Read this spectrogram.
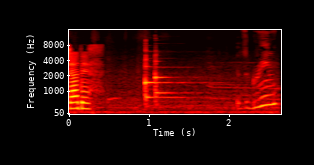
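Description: A short, bright chime rings out.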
